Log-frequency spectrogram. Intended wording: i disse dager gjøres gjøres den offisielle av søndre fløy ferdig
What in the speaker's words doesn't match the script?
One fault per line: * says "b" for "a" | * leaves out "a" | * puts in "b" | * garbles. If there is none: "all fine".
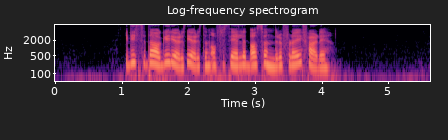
all fine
